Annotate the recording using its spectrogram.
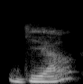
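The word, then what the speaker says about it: ज्ञ: So Bhakti Yoga Prabhu is pronouncing with the long A and the short A and the J N with the tiddly above it is Gya.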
